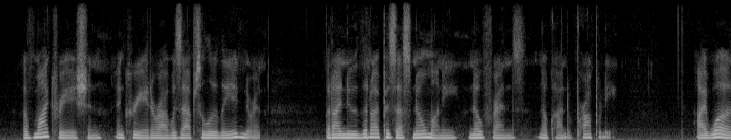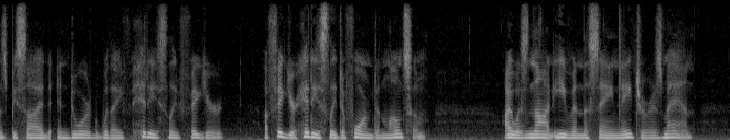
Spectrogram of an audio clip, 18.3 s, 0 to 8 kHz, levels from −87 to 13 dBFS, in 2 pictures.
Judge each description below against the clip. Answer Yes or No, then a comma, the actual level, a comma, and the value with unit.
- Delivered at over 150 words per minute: No, average, 145 wpm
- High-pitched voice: No, medium, 160 Hz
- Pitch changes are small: Yes, narrow, 2.2 semitones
